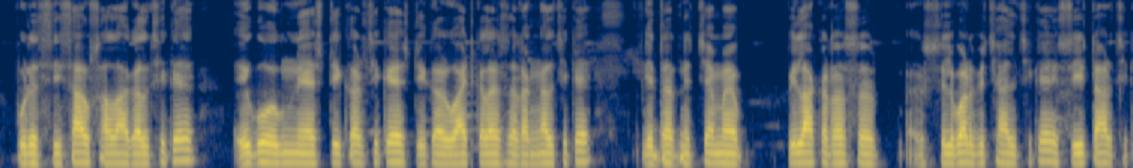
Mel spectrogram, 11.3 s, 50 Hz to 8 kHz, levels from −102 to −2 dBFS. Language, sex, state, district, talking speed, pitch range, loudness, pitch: Maithili, male, Bihar, Samastipur, 120 wpm, 120-125 Hz, -20 LUFS, 120 Hz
